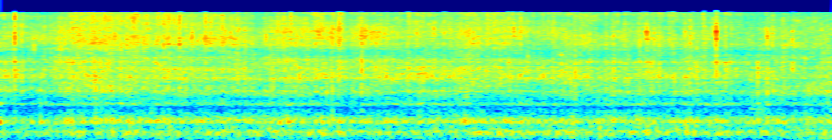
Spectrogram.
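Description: Freshly washed rice sizzling steadily in hot oil and garlic in a pot as it is toasted.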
